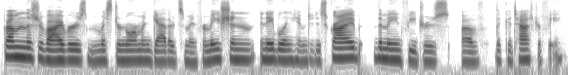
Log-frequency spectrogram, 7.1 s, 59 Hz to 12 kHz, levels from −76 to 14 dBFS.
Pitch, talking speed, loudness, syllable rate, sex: 175 Hz, 150 wpm, -19 LUFS, 5.3 syllables/s, female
